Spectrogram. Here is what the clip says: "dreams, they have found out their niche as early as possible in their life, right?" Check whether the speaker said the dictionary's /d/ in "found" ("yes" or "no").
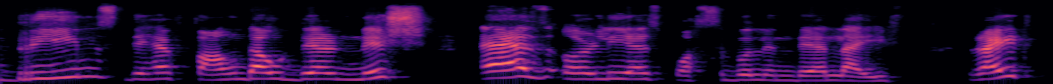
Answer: yes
